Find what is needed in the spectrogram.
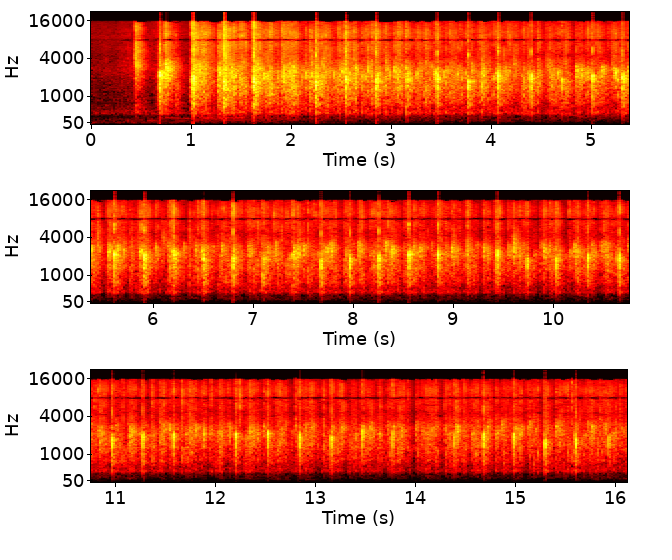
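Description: Audience applauding: a few first claps, then dense, steady clapping from about a second in.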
